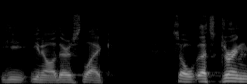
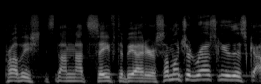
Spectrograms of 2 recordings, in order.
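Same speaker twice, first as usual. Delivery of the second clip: higher, flustered inner panic; self-conscious dad fretting on a surfboard; embarrassed panic; 6 semitones higher, 4 dB louder than usual. Retold or imitated. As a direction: rattle it off like you're mortified. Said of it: "I'm so embarrassed".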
